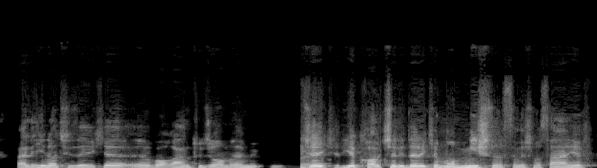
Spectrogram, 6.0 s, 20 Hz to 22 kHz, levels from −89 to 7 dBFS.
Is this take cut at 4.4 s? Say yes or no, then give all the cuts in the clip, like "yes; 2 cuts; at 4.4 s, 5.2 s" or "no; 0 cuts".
no; 1 cut; at 3.0 s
